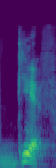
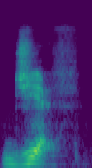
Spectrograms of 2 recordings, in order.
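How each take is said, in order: First: It begins with a hard G sound. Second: It begins with a soft G sound. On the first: "GIF with a hard G" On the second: "it's a soft G GIF"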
